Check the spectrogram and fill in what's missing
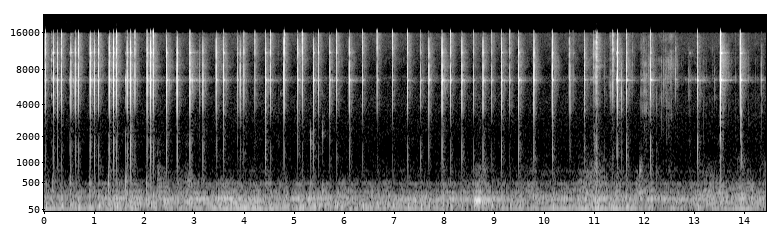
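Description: Long fingernails tap and click against the body and shoulder of a small amber glass dropper bottle with a black cap and liquid inside. Dozens of quick, bright clicks run steadily over a low background hum, each with a short glassy ring.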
